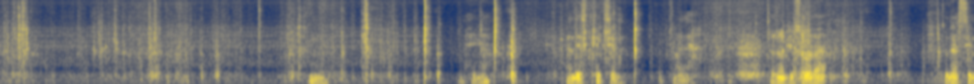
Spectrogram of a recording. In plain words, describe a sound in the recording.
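Plastic parts click and knock as hands fit them together.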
